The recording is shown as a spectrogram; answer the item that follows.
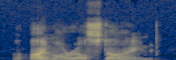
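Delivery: put-on voice, very slow, a touch of Manhattan accent. Describing how the author talks, imitating his Manhattan accent. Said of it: "a little bit of that Manhattan accent".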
